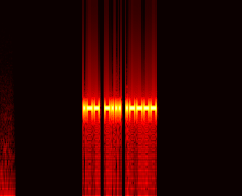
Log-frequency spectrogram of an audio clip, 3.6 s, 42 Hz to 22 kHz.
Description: Morse code, heard as a keyed tone, about 43 wpm, 700 Hz. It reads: WB1
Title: USA Call Sign Prefixes - Repeated 2x - 45wpm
